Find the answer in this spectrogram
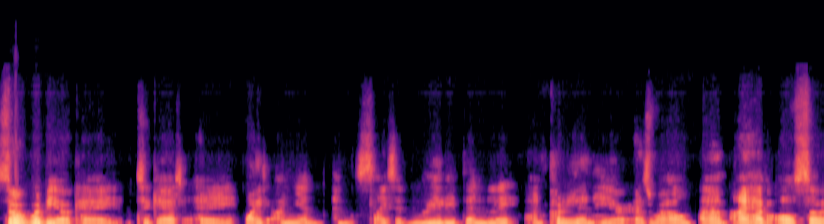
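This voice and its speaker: The sound is dry and close, with no echo. A man with an Irish accent talks at a fairly slow pace, his fairly low voice somewhat breathy and his tone dark and mellow. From Ireland. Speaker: cooking show host. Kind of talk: tutorial.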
